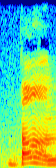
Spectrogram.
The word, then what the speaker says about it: Bum: name huh and Columbia the word bum is pronounced like boom oh who knew referring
